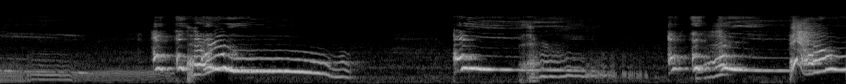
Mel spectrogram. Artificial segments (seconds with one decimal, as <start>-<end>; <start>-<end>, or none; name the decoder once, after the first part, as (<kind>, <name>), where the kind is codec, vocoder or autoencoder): 0.0-2.5 (autoencoder, DAC-VAE); 3.3-4.1; 4.8-8.5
